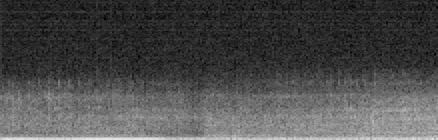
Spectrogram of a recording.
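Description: Steady low rumble of an engine, loud at first and dropping in level about a second in.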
